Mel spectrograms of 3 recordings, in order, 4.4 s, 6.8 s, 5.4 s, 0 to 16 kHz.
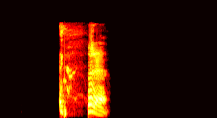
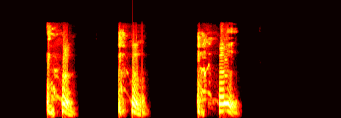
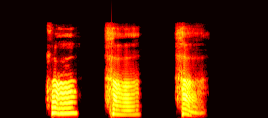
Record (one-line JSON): {"cough_length": "4.4 s", "cough_amplitude": 28535, "cough_signal_mean_std_ratio": 0.29, "three_cough_length": "6.8 s", "three_cough_amplitude": 30105, "three_cough_signal_mean_std_ratio": 0.34, "exhalation_length": "5.4 s", "exhalation_amplitude": 28393, "exhalation_signal_mean_std_ratio": 0.38, "survey_phase": "beta (2021-08-13 to 2022-03-07)", "age": "45-64", "gender": "Male", "wearing_mask": "No", "symptom_none": true, "symptom_onset": "4 days", "smoker_status": "Ex-smoker", "respiratory_condition_asthma": false, "respiratory_condition_other": false, "recruitment_source": "Test and Trace", "submission_delay": "2 days", "covid_test_result": "Negative", "covid_test_method": "RT-qPCR"}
